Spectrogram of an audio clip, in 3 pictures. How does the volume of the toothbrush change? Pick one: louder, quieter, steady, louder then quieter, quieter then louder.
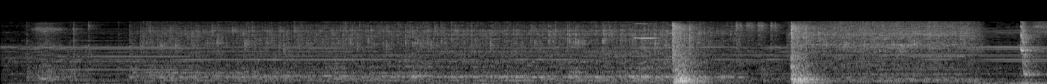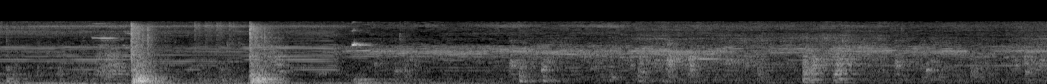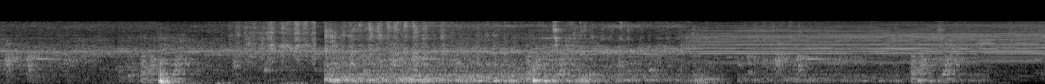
quieter.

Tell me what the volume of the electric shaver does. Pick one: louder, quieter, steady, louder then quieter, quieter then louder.
louder.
